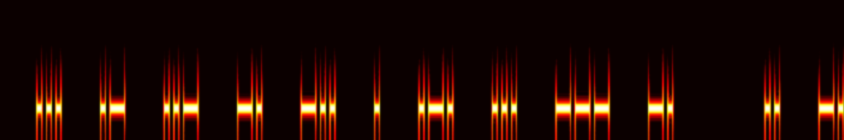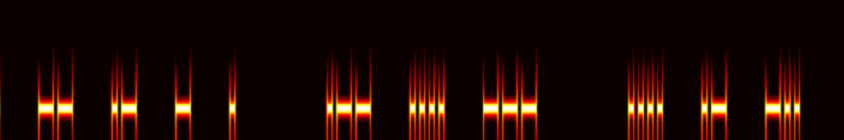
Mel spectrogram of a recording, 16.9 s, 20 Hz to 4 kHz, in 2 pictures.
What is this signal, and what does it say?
Morse code, heard as a keyed tone, about 25 wpm, spaced as for 15 wpm, 550 Hz. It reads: SAUNDERSON INMATE WHO HAD
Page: news-headlines-in-morse-code-at-15-wpm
